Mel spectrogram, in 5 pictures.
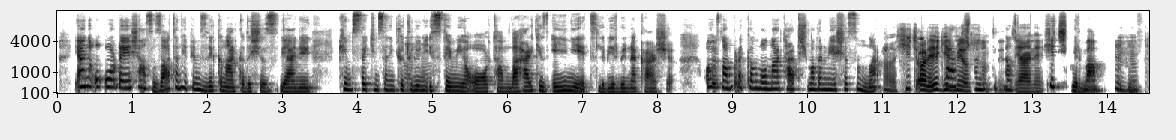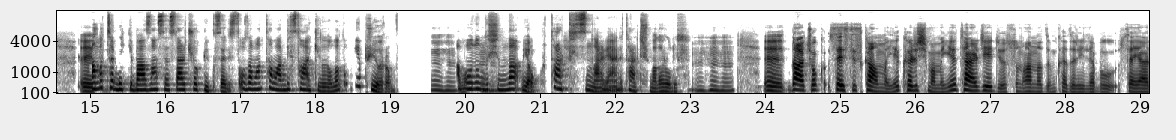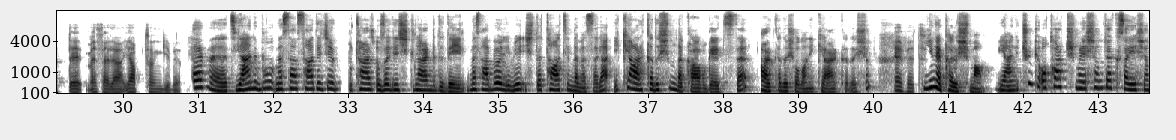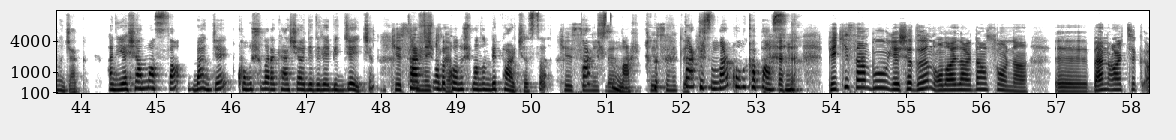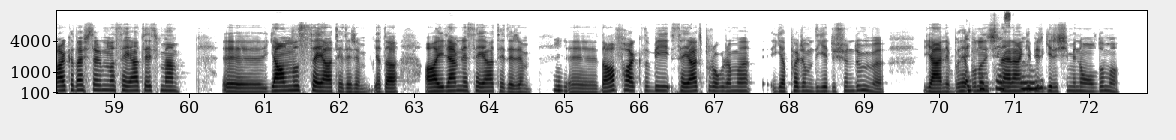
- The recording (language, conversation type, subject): Turkish, podcast, Ailenle mi, arkadaşlarınla mı yoksa yalnız mı seyahat etmeyi tercih edersin?
- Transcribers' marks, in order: tapping; other background noise; chuckle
